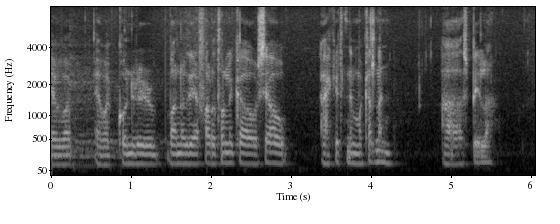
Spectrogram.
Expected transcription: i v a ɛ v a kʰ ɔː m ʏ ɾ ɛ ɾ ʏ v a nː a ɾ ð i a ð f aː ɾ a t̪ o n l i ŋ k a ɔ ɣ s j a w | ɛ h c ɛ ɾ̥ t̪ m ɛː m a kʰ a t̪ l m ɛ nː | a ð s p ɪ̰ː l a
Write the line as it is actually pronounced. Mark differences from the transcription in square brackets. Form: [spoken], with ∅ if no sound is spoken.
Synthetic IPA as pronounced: [ɛ] v a ɛ v a kʰ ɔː [n] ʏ ɾ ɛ ɾ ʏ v a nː a ɾ ð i a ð f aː ɾ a [t̪ʰ] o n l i ŋ k a ɔ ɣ s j a w | ɛ h c ɛ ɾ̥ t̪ [n] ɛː m a kʰ a t̪ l m ɛ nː | a ð s p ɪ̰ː l a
